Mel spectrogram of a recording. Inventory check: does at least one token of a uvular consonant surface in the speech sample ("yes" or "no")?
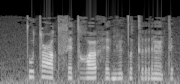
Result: yes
